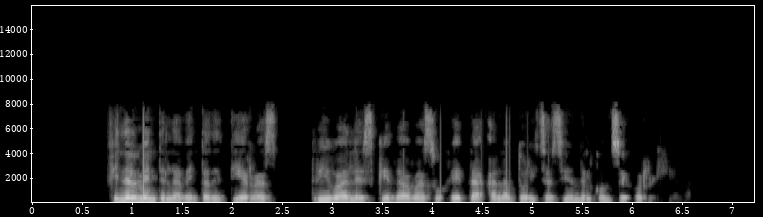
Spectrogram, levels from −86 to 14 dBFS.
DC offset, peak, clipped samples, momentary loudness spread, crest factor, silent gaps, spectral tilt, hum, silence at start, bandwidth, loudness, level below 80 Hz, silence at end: under 0.1%; -2 dBFS; under 0.1%; 11 LU; 18 dB; 2.47-2.79 s; -5.5 dB/octave; none; 0.8 s; 8 kHz; -19 LUFS; -56 dBFS; 1.1 s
